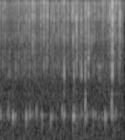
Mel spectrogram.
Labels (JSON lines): {"label": "ambient", "recorder": "HydroMoth"}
